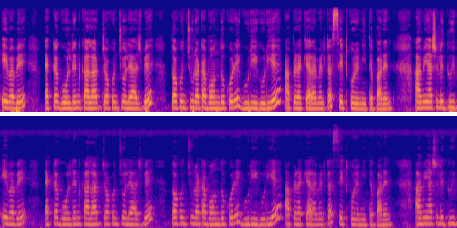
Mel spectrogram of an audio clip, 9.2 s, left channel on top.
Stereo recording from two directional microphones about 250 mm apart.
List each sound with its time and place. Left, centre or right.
0.0 s speech: left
